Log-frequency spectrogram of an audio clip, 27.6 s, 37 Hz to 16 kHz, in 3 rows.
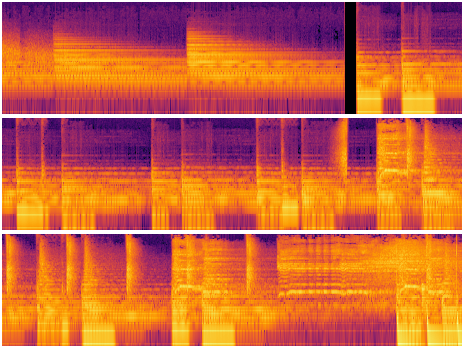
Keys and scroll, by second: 0.0 Escape, 2.4 ctrl+Tab, 9.5 r, 10.7 Escape, 14.1 Escape, 14.8 r, 16.4 Escape, 17.1 r, 17.7 Escape, 18.7 r, 19.4 Escape.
